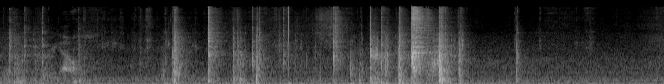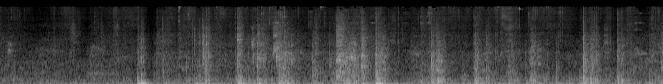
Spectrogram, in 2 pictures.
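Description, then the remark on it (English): A gate, slid over so a dog cannot come up, slides shut with a series of irregular clacks and knocks, a cluster of rattling, scraping bangs partway through, then a few sharper metallic clunks as it settles. “I need to slide this this gate over so our dog doesn't come up because she's getting older and she can't really do it anymore.”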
